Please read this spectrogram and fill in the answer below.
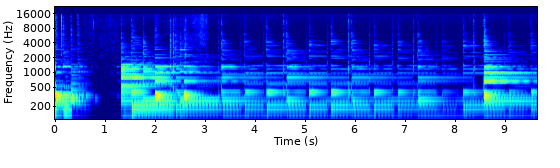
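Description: Baritone ukulele with a curly Port Orford cedar top and grafted walnut back and sides, played fingerstyle in a slow, gentle melody of single plucked notes about twice a second, each left to ring. In the first second an earlier passage dies away, leaving a brief gap before the picking starts.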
